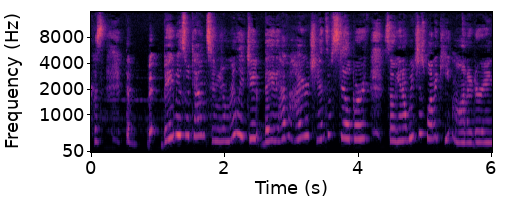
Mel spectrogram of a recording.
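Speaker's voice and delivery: mock bright, breezy, chipper, very high voice. Retelling what a man told her while she was pregnant, imitating a chipper tone. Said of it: "he says it in such a chipper way".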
